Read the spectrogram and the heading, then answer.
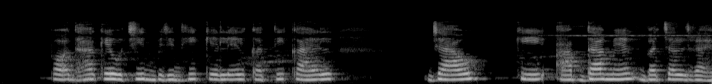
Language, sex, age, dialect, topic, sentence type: Maithili, female, 31-35, Eastern / Thethi, agriculture, question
